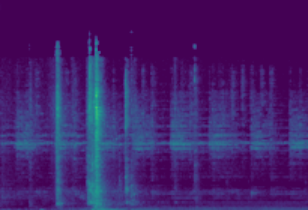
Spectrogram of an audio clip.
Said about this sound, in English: I was at the bottom, and in the darkness, I saw the glimmer of something metal. It was a door handle. I grabbed it and pulled.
